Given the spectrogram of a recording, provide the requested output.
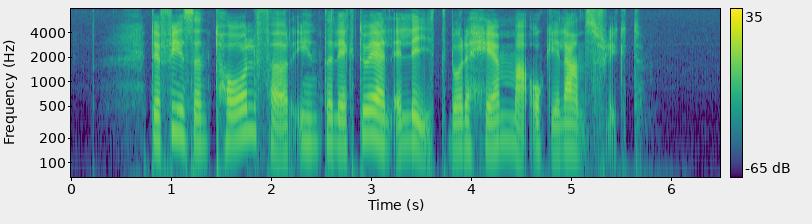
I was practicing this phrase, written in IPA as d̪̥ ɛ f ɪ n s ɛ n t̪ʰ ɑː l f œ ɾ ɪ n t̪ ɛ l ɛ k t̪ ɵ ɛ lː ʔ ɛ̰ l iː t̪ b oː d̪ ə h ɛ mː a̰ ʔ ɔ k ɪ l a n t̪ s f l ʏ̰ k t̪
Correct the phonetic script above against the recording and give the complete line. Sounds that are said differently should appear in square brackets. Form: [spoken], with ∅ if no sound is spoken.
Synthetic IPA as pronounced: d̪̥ ɛ f ɪ n s ɛ n t̪ʰ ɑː l f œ ɾ ɪ n t̪ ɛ l ɛ k t̪ ɵ ɛ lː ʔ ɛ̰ l iː t̪ b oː d̪ ə h ɛ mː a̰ ʔ ɔ k ɪ l a n [d̪] s f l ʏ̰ k t̪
